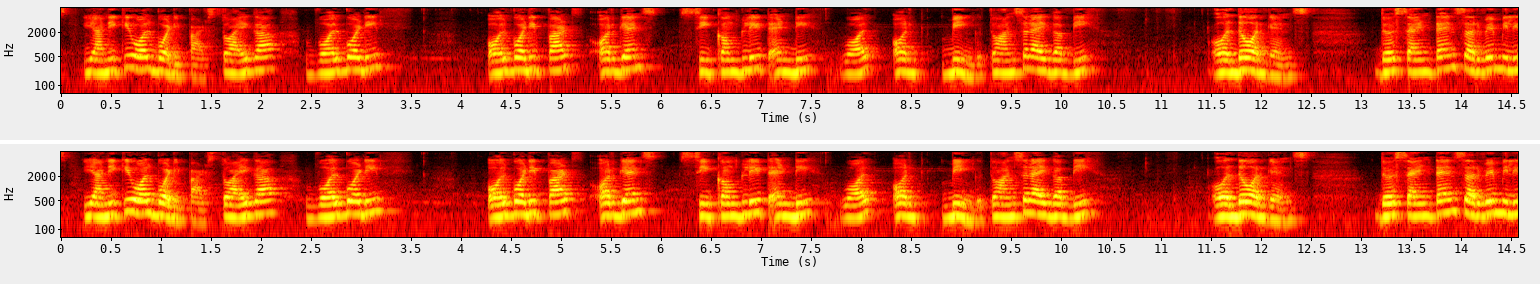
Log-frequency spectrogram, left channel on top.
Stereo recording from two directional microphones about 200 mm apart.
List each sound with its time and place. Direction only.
0.2 s a woman's voice: 15° left (ahead or behind)
4.3 s a woman's voice: 15° left (ahead or behind)
11.5 s a woman's voice: 20° left (ahead or behind)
